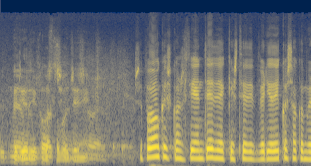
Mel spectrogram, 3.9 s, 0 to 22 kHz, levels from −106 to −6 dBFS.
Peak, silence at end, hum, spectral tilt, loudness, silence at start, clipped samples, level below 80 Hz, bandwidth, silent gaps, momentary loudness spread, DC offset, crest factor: 0 dBFS; 0 s; none; -6 dB/octave; -14 LUFS; 0 s; under 0.1%; -58 dBFS; 11.5 kHz; none; 15 LU; under 0.1%; 14 dB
